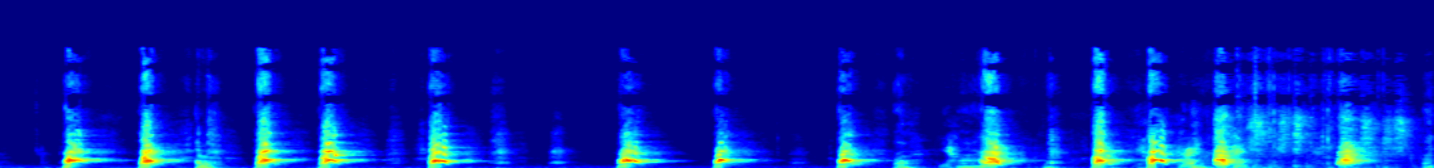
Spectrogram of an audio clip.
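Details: Morning zoomies with Hendo, a male Pomeranian, and Noldus, a male maltipoo, playing energetically together. Sharp, bright barks come in a quick series, about two each second, with short pauses, then a rougher flurry and scuffling noise at the end.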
